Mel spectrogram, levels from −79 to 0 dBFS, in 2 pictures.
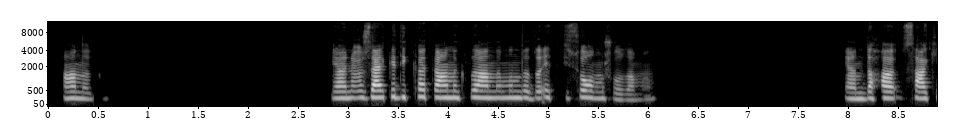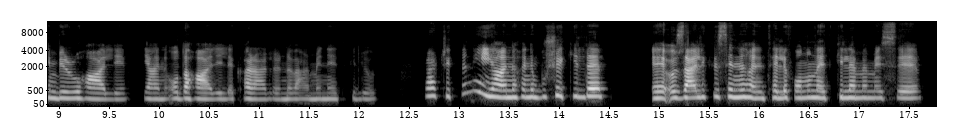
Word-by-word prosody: Anladım. 215 Hz, -2 st, -4 dB, 2.2 s
Yani, 230 Hz, +1 st, -1 dB
özellikle 250 Hz, +1 st, +3 dB
dikkat 270 Hz, +1 st, -2 dB
dağınıklığı 245 Hz, 0 st, +2 dB
anlamında 240 Hz, -1 st, -1 dB
da 230 Hz, -, -4 dB
etkisi 245 Hz, -1 st, -10 dB
olmuş 220 Hz, -5 st, -3 dB
o 190 Hz, -, -11 dB
zaman. 180 Hz, +3 st, -15 dB, 1.9 s
Yani, 210 Hz, -1 st, -4 dB
daha 230 Hz, 0 st, +2 dB
sakin 225 Hz, 0 st, +1 dB
bir 225 Hz, -1 st, -1 dB
ruh 225 Hz, 0 st, -4 dB
hâli, 200 Hz, -1 st, -1 dB, 0.2 s
yani, 205 Hz, -1 st, -5 dB
o 225 Hz, 0 st, -7 dB
da 220 Hz, -1 st, +1 dB
hâliyle 205 Hz, 0 st, 0 dB
kararlarını 200 Hz, -1 st, -5 dB
vermeni 205 Hz, 0 st, -9 dB
etkiliyod 205 Hz, 0 st, -17 dB, 0.5 s
Gerçekten 305 Hz, -, -4 dB
iyi, 320 Hz, -, +7 dB
yani. 255 Hz, -2 st, +6 dB
Hani, 260 Hz, -1 st, -2 dB
bu 270 Hz, -, -7 dB
şekilde, 295 Hz, -1 st, +3 dB, 0.4 s
eee, 230 Hz, 0 st, +4 dB
özellikle 250 Hz, +3 st, +4 dB
seni, 265 Hz, -1 st, +2 dB
hani, 235 Hz, -4 st, +1 dB
telefonun 245 Hz, +1 st, -1 dB
etkilememesi, 235 Hz, -1 st, -2 dB
235 Hz, 120 wpm, -23 LUFS, 215-255 Hz, 2.2 s, iyi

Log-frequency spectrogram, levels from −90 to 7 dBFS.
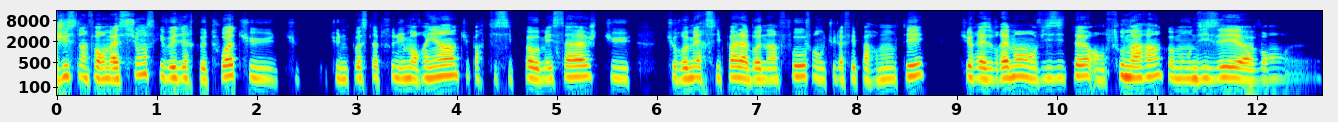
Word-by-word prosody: juste 205 Hz, +3 st, -1 dB
l'information, 185 Hz, +4 st, +1 dB
ce 245 Hz, -, -18 dB
qui 210 Hz, -, -7 dB
veut 190 Hz, -1 st, +2 dB
dire 190 Hz, 0 st, -4 dB
que 175 Hz, -, -6 dB
toi 205 Hz, +7 st, +3 dB
tu 180 Hz, -6 st, -9 dB
tu 170 Hz, -, -28 dB, 0.3 s
tu 190 Hz, -, -9 dB
ne 175 Hz, -, -6 dB
postes 190 Hz, +2 st, -6 dB
absolument 185 Hz, -2 st, -3 dB
rien, 205 Hz, +5 st, +3 dB
tu 215 Hz, -2 st, -20 dB
participes 180 Hz, -1 st, -15 dB
pas 190 Hz, -1 st, +3 dB
aux 175 Hz, -, +4 dB
messages? 200 Hz, +4 st, +2 dB
Tu 180 Hz, -3 st, -10 dB, 0.4 s
tu 195 Hz, -, -8 dB
remercies 190 Hz, +1 st, -1 dB
pas 195 Hz, +3 st, +2 dB
la 185 Hz, -2 st, +7 dB
bonne 175 Hz, 0 st, -1 dB
info, 205 Hz, +5 st, 0 dB
enfin 205 Hz, -3 st, -4 dB
ou 170 Hz, -, -9 dB
tu 185 Hz, -, -18 dB
la 175 Hz, -, -4 dB
fais 185 Hz, +2 st, -7 dB
pas 170 Hz, -, -5 dB
remonter? 180 Hz, +8 st, -1 dB, 0.3 s
Tu 205 Hz, -, 0 dB
restes 180 Hz, -3 st, +2 dB
vraiment 190 Hz, +3 st, +3 dB
en -, -, -2 dB
visiteur, 185 Hz, +5 st, -1 dB
en 160 Hz, -, -9 dB
sous-marin 205 Hz, +4 st, +2 dB
comme 190 Hz, -4 st, -5 dB
on 180 Hz, 0 st, -4 dB
disait 185 Hz, +1 st, +2 dB
avant, 170 Hz, +2 st, -2 dB
heu,. 185 Hz, -, -34 dB
185 Hz, 220 wpm, -21 LUFS, 175-205 Hz, 0.4 s, la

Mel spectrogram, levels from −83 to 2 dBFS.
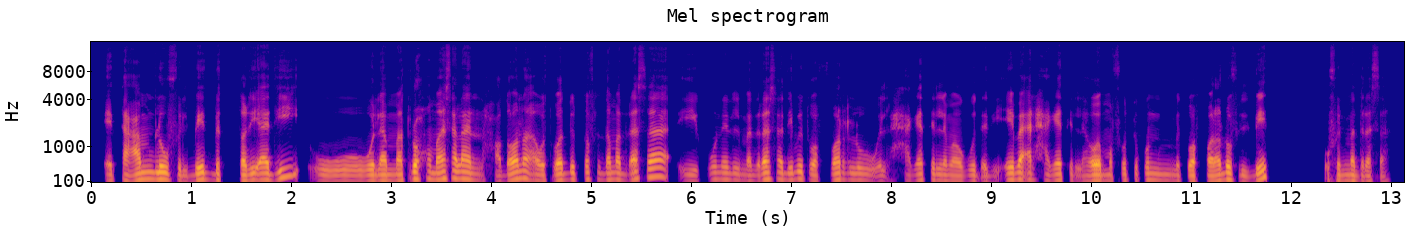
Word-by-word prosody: اتعاملوا 125 Hz, +5 st, +3 dB
في 125 Hz, -2 st, -7 dB
البيت 115 Hz, +6 st, +2 dB
بالطريقة 120 Hz, 0 st, +1 dB
دي، 160 Hz, -, -1 dB
ولمّا 110 Hz, +1 st, 0 dB
تروحوا 140 Hz, +3 st, +3 dB
مثلًا 135 Hz, -2 st, +3 dB
حضانة 140 Hz, +9 st, +3 dB
أو 110 Hz, -4 st, 0 dB
تودوا 120 Hz, +4 st, +2 dB
الطفل 135 Hz, -1 st, -8 dB
ده 125 Hz, -, 0 dB
مدرسة، 150 Hz, +9 st, +2 dB
يكون 115 Hz, +5 st, -10 dB
المدرسة 125 Hz, +1 st, -1 dB
دي 125 Hz, 0 st, -4 dB
بتوفّر 130 Hz, -1 st, -1 dB
له 125 Hz, -2 st, -5 dB
الحاجات 110 Hz, +3 st, -8 dB
اللي 115 Hz, -1 st, -2 dB
موجودة 105 Hz, 0 st, -4 dB
دي، 100 Hz, -, -14 dB
إيه 130 Hz, +1 st, +1 dB
بقى 140 Hz, 0 st, +4 dB
الحاجات 115 Hz, +1 st, -3 dB
اللي -, -, -11 dB
هو 110 Hz, -, +7 dB
المفروض 110 Hz, +2 st, -3 dB
تكون 120 Hz, -3 st, -7 dB
متوفّرّة 105 Hz, -1 st, +1 dB
له 135 Hz, -, +5 dB
في 110 Hz, -4 st, -8 dB
البيت 100 Hz, -2 st, +1 dB, 0.5 s
وفي -, -, -10 dB
المدرسة؟ 105 Hz, -2 st, -5 dB
120 Hz, 165 wpm, -24 LUFS, 110-130 Hz, 0.5 s, هو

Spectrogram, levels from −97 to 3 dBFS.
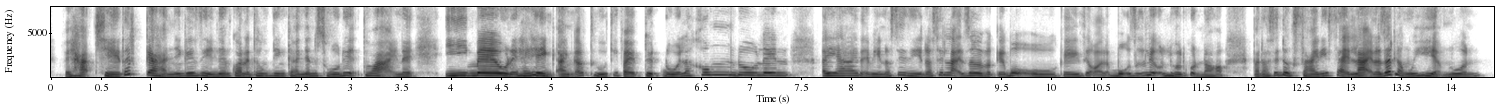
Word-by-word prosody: phải 180 Hz, -, -2 dB
hạn 215 Hz, -1 st, +1 dB
chế 200 Hz, -6 st, 0 dB
tất 370 Hz, 0 st, -5 dB
cả 255 Hz, -10 st, +3 dB
những 205 Hz, +5 st, -3 dB
cái 240 Hz, +1 st, +4 dB
gì 235 Hz, -6 st, 0 dB
liên 210 Hz, 0 st, -1 dB
quan 225 Hz, -2 st, -1 dB
đến 190 Hz, -, -4 dB
thông 225 Hz, -2 st, -3 dB
tin 225 Hz, -1 st, -2 dB
cá 210 Hz, -3 st, -5 dB
nhân, 205 Hz, +4 st, -2 dB
số 195 Hz, -4 st, -3 dB
điện 250 Hz, +2 st, -2 dB
thoại 240 Hz, -7 st, -1 dB
này, 185 Hz, -1 st, -3 dB, 0.3 s
email 250 Hz, +1 st, +7 dB
này 195 Hz, +2 st, +1 dB
hay 235 Hz, +1 st, +3 dB
hình 245 Hz, -7 st, +6 dB
ảnh 190 Hz, -3 st, -2 dB
các 260 Hz, -, -4 dB
thứ 190 Hz, -6 st, -1 dB
thì 255 Hz, -, -11 dB
phải 185 Hz, -3 st, +2 dB
tuyệt 215 Hz, +5 st, -1 dB
đối 185 Hz, 0 st, -1 dB
là 245 Hz, -, -3 dB
không 300 Hz, +1 st, -3 dB
đưa 280 Hz, -2 st, -1 dB
lên 265 Hz, -1 st, 0 dB, 0.3 s
AI, 245 Hz, +1 st, 0 dB
tại 230 Hz, -, -7 dB
vì 190 Hz, -2 st, -3 dB
nó 200 Hz, +3 st, -5 dB
sẽ 270 Hz, +3 st, -6 dB
gì, 205 Hz, -4 st, -2 dB
nó 205 Hz, -, -5 dB
sẽ 275 Hz, -, -6 dB
lại 260 Hz, -6 st, -2 dB
rơi 245 Hz, 0 st, +2 dB
vào 195 Hz, -, -6 dB
cái 195 Hz, -, -5 dB
bộ 190 Hz, -6 st, -2 dB
cái, 180 Hz, -1 st, -3 dB
gọi -, -, -6 dB
là, -, -, -9 dB
bộ 210 Hz, +1 st, -1 dB
dữ 225 Hz, +3 st, -8 dB
liệu 265 Hz, -2 st, -1 dB
lớn 215 Hz, -5 st, -1 dB
của -, -, -4 dB
nó 185 Hz, +2 st, -7 dB, 0.3 s
và 190 Hz, -, -6 dB
nó 195 Hz, -, -4 dB
sẽ 265 Hz, -, -5 dB
được 265 Hz, -3 st, 0 dB
xài 195 Hz, -5 st, -2 dB
đi 235 Hz, +4 st, -3 dB
xài 215 Hz, -6 st, -1 dB
lại 215 Hz, 0 st, +4 dB
nó 200 Hz, -, 0 dB
rất 320 Hz, -, +4 dB
là -, -, 0 dB
nguy 215 Hz, +1 st, -1 dB
hiểm 225 Hz, -6 st, 0 dB
luôn. 205 Hz, +1 st, -4 dB
225 Hz, 290 wpm, -23 LUFS, 195-250 Hz, 0.3 s, email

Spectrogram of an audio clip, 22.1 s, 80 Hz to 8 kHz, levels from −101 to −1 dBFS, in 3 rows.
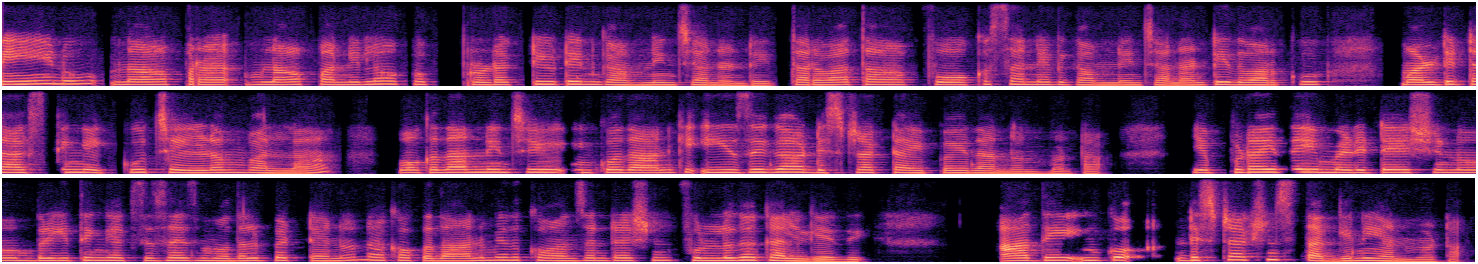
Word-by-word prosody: నేను 285 Hz, +3 st, +3 dB, 0.3 s
నా 235 Hz, -, +3 dB, 0.2 s
ప్ర 245 Hz, -, +1 dB, 0.4 s
నా 225 Hz, -, +3 dB, 0.2 s
పనిలో 235 Hz, +3 st, +1 dB
ఒక 260 Hz, -2 st, -5 dB, 0.2 s
ప్రొడక్టివిటీని 240 Hz, +3 st, +1 dB
గమనించానండి. 200 Hz, -3 st, -2 dB, 0.2 s
తర్వాత 220 Hz, +2 st, 0 dB, 0.3 s
ఫోకస్ 230 Hz, +3 st, -1 dB
అనేవి 235 Hz, -1 st, -2 dB
గమనించాను. 195 Hz, -1 st, -3 dB
అంటే 205 Hz, +4 st, -3 dB
ఇది 220 Hz, -, -1 dB
వరకు 205 Hz, +4 st, -2 dB, 0.5 s
మల్టీటాస్కింగ్ 245 Hz, +2 st, +2 dB
ఎక్కువ 245 Hz, +4 st, -2 dB
చేయడం 235 Hz, 0 st, +3 dB
వల్ల 195 Hz, -3 st, -1 dB, 0.6 s
ఒకదాని 250 Hz, +2 st, +2 dB
నుంచి 260 Hz, 0 st, +1 dB, 0.2 s
ఇంకోదానికి 235 Hz, +1 st, +1 dB
ఈజీగా 260 Hz, +2 st, +4 dB
డిస్ట్రాక్ట్ 240 Hz, +1 st, 0 dB
అయిపోయేదాన్ననమాట. 190 Hz, -6 st, -3 dB, 0.6 s
ఎప్పుడైతే 270 Hz, +3 st, +3 dB
ఈ -, -, 0 dB
మెడిటేషను, 240 Hz, 0 st, +2 dB, 0.2 s
బ్రీతింగ్ 245 Hz, +2 st, 0 dB
ఎక్సర్సైజ్ 235 Hz, 0 st, -2 dB
మొదలుపెట్టానో 225 Hz, +1 st, -2 dB
నాకొక 245 Hz, -3 st, -2 dB
దాని 215 Hz, +4 st, -1 dB
మీద 265 Hz, -, 0 dB
కాన్సంట్రేషన్ 235 Hz, +3 st, -2 dB
ఫుల్లుగా 240 Hz, +2 st, +3 dB
కలిగేది. 185 Hz, -6 st, 0 dB, 0.8 s
అది 245 Hz, +2 st, +2 dB
ఇంకో 250 Hz, +2 st, +4 dB, 0.4 s
డిస్ట్రాక్షన్స్ 295 Hz, +3 st, +1 dB
తగ్గినయనమాట. 195 Hz, -6 st, -1 dB
235 Hz, 110 wpm, -22 LUFS, 210-250 Hz, 0.8 s, ఈజీగా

